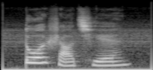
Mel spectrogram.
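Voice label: "duo1shao3qian2", Chinese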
